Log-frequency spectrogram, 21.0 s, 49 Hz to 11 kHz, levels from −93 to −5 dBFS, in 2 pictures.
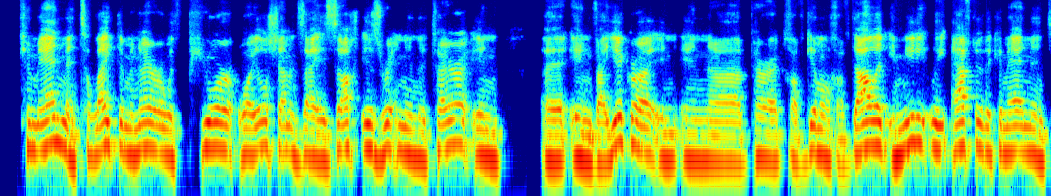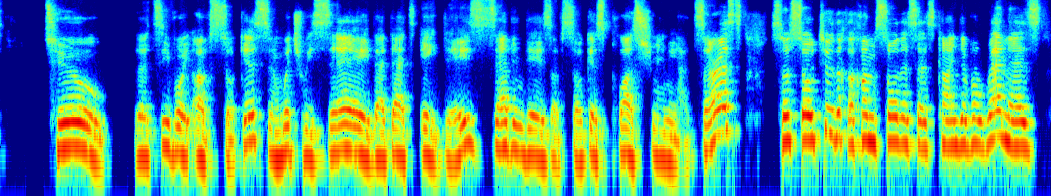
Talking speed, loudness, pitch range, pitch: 185 wpm, -24 LUFS, 140-190 Hz, 165 Hz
